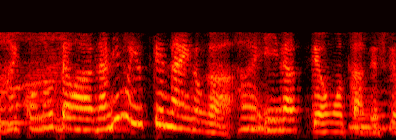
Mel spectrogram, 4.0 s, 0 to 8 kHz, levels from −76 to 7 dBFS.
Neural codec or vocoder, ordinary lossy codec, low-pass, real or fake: vocoder, 24 kHz, 100 mel bands, Vocos; AAC, 16 kbps; 7.2 kHz; fake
